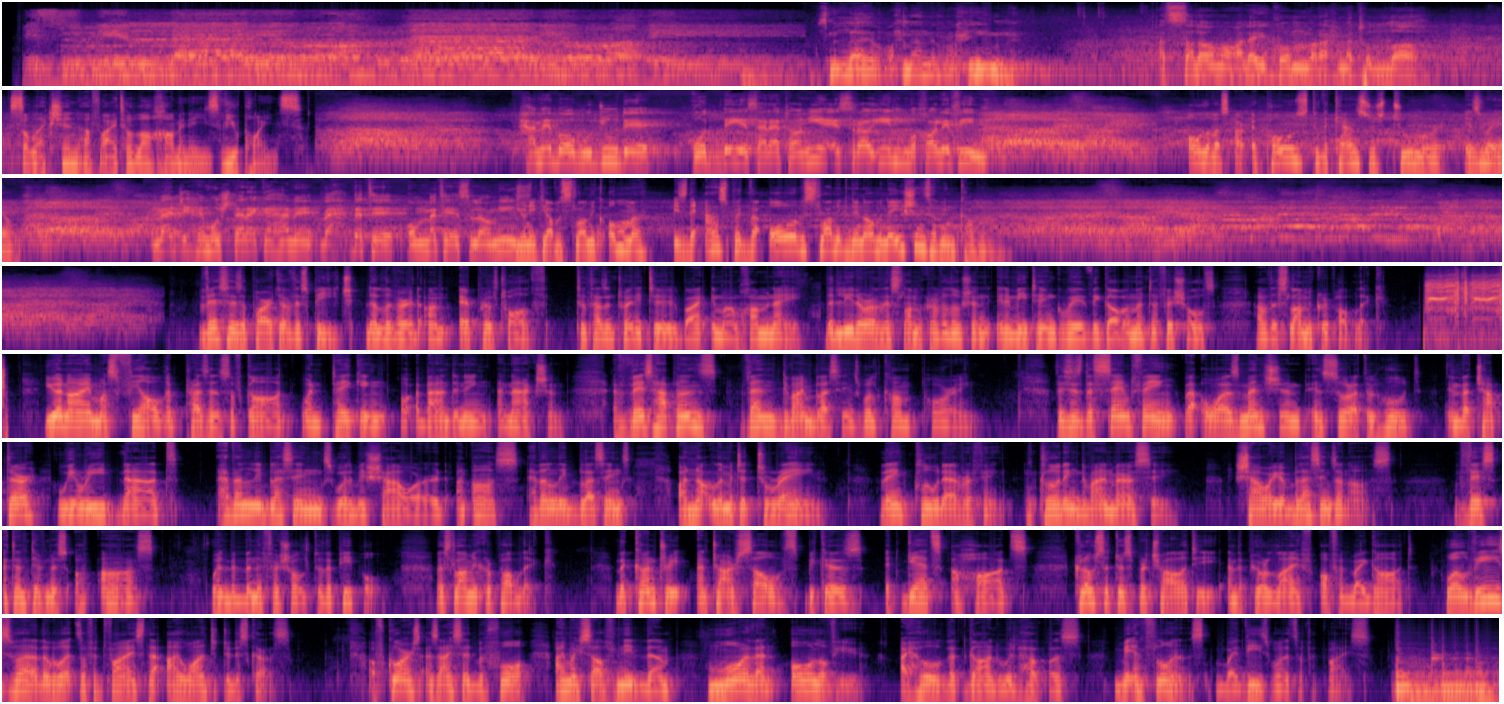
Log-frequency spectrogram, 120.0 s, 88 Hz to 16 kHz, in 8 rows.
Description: Leader's speech (1378)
